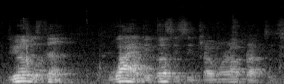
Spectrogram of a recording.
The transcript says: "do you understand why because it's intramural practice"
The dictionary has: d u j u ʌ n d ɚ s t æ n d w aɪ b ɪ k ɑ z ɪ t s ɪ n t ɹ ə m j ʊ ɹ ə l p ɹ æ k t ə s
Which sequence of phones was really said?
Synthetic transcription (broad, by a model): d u j u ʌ n d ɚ s t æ n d w aɪ b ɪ k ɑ s ɪ t s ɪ n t ɹ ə m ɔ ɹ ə l p ɹ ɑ k t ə s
